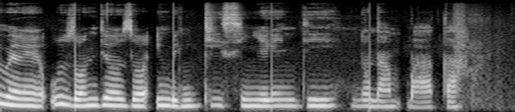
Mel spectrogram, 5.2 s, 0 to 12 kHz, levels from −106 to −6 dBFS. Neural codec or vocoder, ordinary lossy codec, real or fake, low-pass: vocoder, 44.1 kHz, 128 mel bands every 512 samples, BigVGAN v2; none; fake; 10.8 kHz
